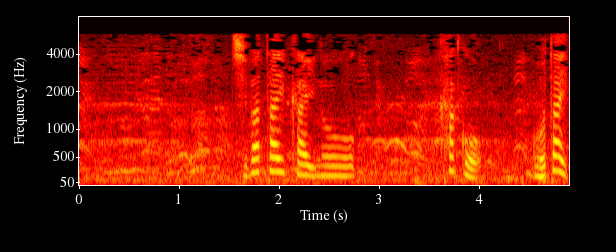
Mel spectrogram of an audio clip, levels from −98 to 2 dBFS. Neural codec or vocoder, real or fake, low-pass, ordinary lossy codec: none; real; 7.2 kHz; MP3, 24 kbps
